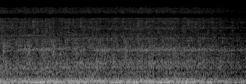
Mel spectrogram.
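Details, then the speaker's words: Holden HJ wagon V8 running after sitting eight years in a shed: deep, even idle with steady low beat, no knocks or ticks, after fixing linkage and a stripped distributor gear; timing improved, fuel pump not leaking, starts quicker than ever. "running right but pretty good for sitting for how long it did yep had a bit of a play around with it this morning and she's uh banging like a champ"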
